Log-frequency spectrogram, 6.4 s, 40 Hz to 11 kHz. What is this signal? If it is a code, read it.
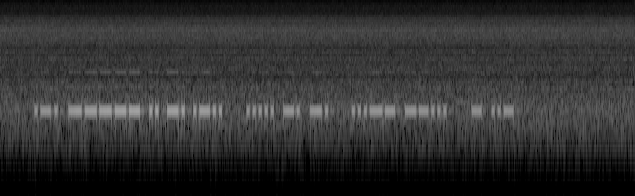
Morse code, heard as a keyed tone, hand-sent with a bug key, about 40 wpm, 460 Hz, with radio static and a narrow filter. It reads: R0INL 5NN 37 TU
